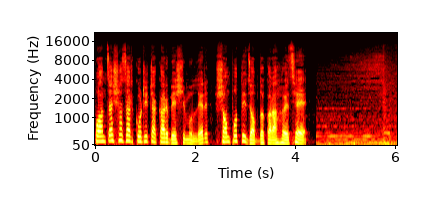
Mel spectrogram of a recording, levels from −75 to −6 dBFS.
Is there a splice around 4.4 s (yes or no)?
yes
